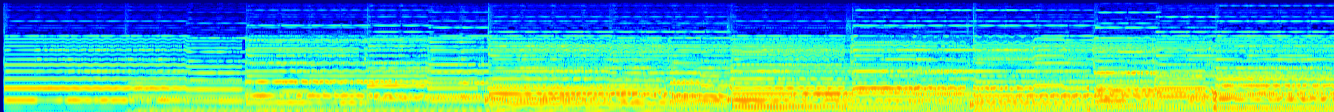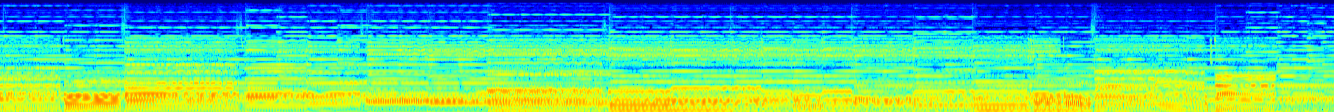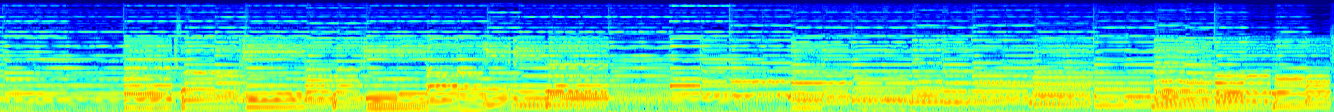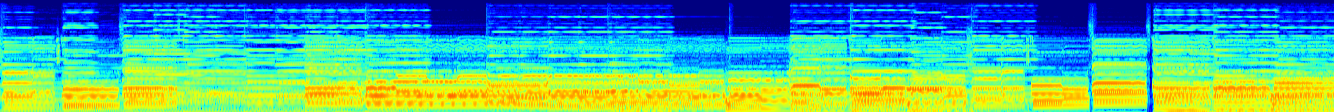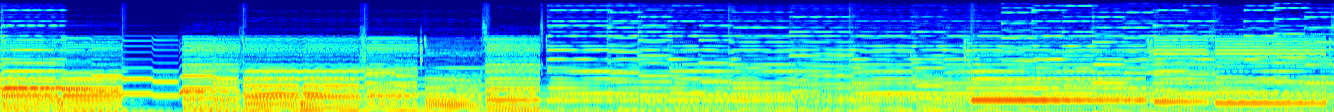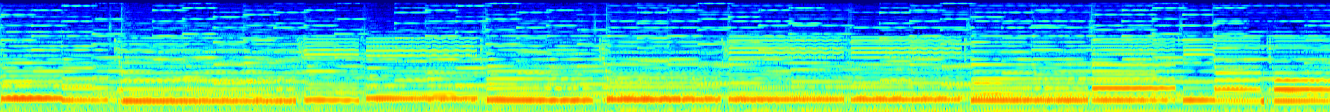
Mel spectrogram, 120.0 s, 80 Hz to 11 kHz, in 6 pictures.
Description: A. BRUCKNER - MISSA SOLEMNIS WAB29 6. Et incarnatus - Alto (Voice with metronome) Ads stop:
"Missa solemnis WAB29" is a sacred choral work composed by Austrian composer Anton Bruckner in 1854.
